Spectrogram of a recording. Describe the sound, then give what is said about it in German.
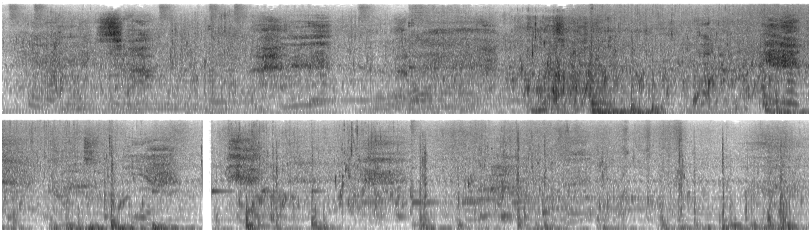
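Rowboat rocking back and forth as it comes in to land at a lakeside jetty, with irregular water sloshing, splashes and hollow knocks that continue throughout. “Da ist der Steg. Und da liegt ein Ruderboot. Ja. Es schaukelt hin und her. Los, wir legen an.”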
